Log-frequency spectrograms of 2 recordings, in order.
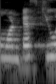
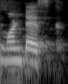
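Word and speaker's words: Montesquieu: मॉन्टेस्क, इसको मॉन्टेस्क क्यू नहीं पढ़ना है, this is मॉन्टेस्क। क्यू यू ई is pronounced as क, मॉन्टेस्क।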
